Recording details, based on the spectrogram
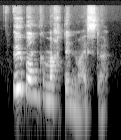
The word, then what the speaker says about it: Übung macht den Meister: Phrase 1, Übung macht den Meister. – Yeah, Übung macht den Meister.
